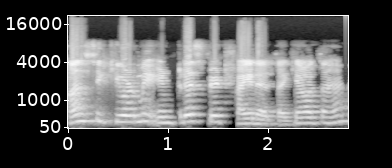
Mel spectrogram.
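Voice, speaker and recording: A young male commerce teacher with a high-pitched voice gives a lecture. He keeps pausing to ask the class quick check questions and repeats the key terms back for emphasis. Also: lively intonation.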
